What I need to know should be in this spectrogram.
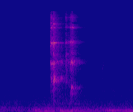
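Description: Pieces of food drop into a frying pan.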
